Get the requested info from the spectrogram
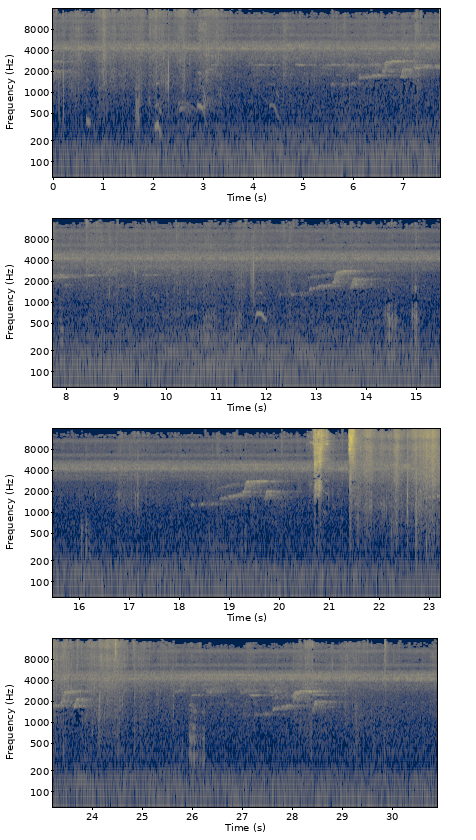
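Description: Outdoor forest ambience: a steady high insect drone, with a short rising call repeating every four to five seconds. Two sharp knocks come about twenty-one seconds in.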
